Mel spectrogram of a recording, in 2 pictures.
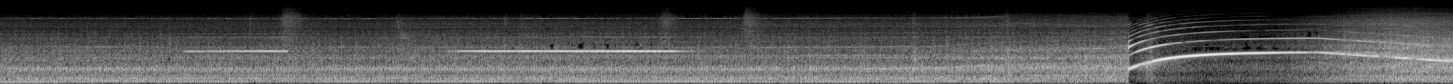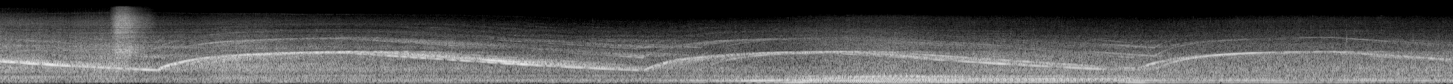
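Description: A fire engine's engine running, with two short steady high tones early on, then about eleven seconds in its siren starts: a wail that rises quickly and falls slowly, repeating about every five seconds.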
